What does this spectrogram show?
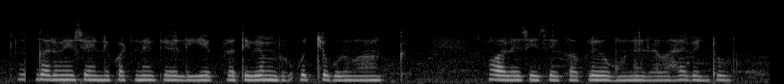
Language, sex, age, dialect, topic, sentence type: Hindi, female, 18-24, Kanauji Braj Bhasha, agriculture, statement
